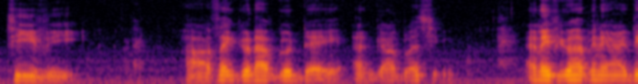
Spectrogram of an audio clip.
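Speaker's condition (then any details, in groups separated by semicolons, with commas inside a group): Cerebral palsy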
